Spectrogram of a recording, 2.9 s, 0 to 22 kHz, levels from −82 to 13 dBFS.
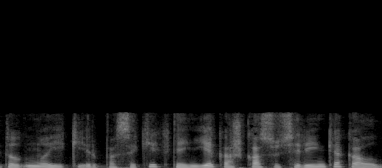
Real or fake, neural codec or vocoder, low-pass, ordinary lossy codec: fake; codec, 16 kHz, 0.8 kbps, ZipCodec; 7.2 kHz; MP3, 48 kbps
